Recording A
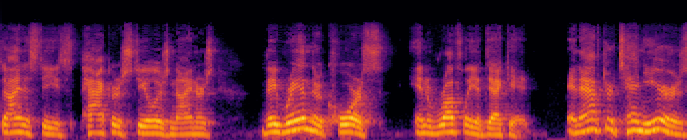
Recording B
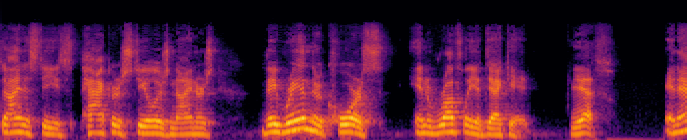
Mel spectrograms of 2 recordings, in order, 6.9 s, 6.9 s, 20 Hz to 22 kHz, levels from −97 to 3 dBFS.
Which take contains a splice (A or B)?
A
